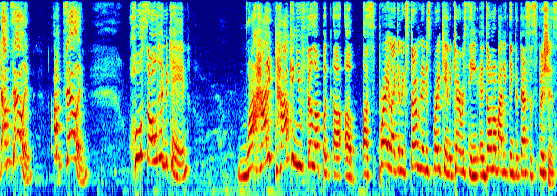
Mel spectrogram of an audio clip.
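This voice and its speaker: In an American accent, a raised, projected voice with a bright, sharp tone swings very widely in pitch while keeping very even loudness, moving at a moderate pace with long, frequent pauses. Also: woman, high pitch for a woman. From Brooklyn, New York. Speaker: vlogger. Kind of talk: comedic rant. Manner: animated.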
